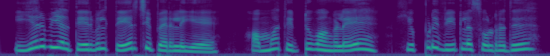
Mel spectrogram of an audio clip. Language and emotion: Tamil, sad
